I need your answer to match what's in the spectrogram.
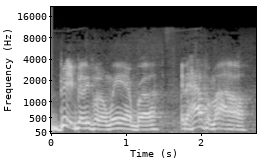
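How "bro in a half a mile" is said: ordinary delivery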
